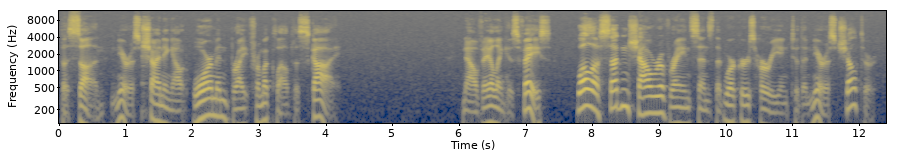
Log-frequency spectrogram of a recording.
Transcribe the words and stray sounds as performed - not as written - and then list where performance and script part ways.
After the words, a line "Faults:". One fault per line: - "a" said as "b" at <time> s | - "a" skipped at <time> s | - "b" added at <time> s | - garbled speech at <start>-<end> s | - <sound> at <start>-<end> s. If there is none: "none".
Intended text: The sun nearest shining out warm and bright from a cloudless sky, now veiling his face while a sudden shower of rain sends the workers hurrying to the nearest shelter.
The sun nearest shining out warm and bright from a cloudless sky, now veiling his face while a sudden shower of rain sends the workers hurrying to the nearest shelter.
Faults:
none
